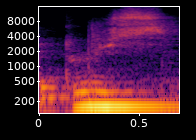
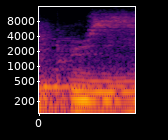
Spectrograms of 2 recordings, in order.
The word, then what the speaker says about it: plus: En général, on ne prononce pas le S quand il y a un adjectif après.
